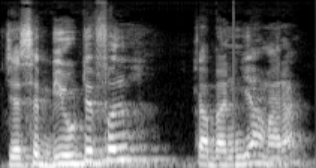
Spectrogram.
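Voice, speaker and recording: Slow, deliberate male grammar teacher. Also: on the high side, animated, mellow, slight background noise. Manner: slow, deliberate, repeats and spells out example words. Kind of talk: classroom lesson explaining grammar rules.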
